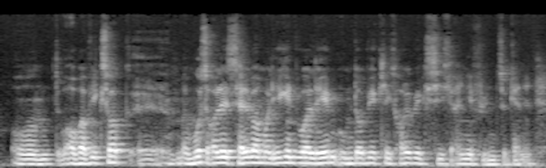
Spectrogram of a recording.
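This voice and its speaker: In a room with audible echo, a medium-pitched man speaks at a moderate pace with fairly even intonation. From Austria, East Tyrol (Lienz area). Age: 60s. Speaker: cancer patient. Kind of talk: interview testimony.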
